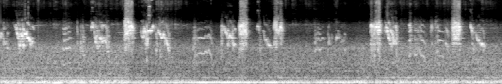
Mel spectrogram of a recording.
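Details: Budgerigars kept with lovebirds chirp steadily in short, sharp high notes, repeated several times a second with brief gaps, over a low background hum.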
